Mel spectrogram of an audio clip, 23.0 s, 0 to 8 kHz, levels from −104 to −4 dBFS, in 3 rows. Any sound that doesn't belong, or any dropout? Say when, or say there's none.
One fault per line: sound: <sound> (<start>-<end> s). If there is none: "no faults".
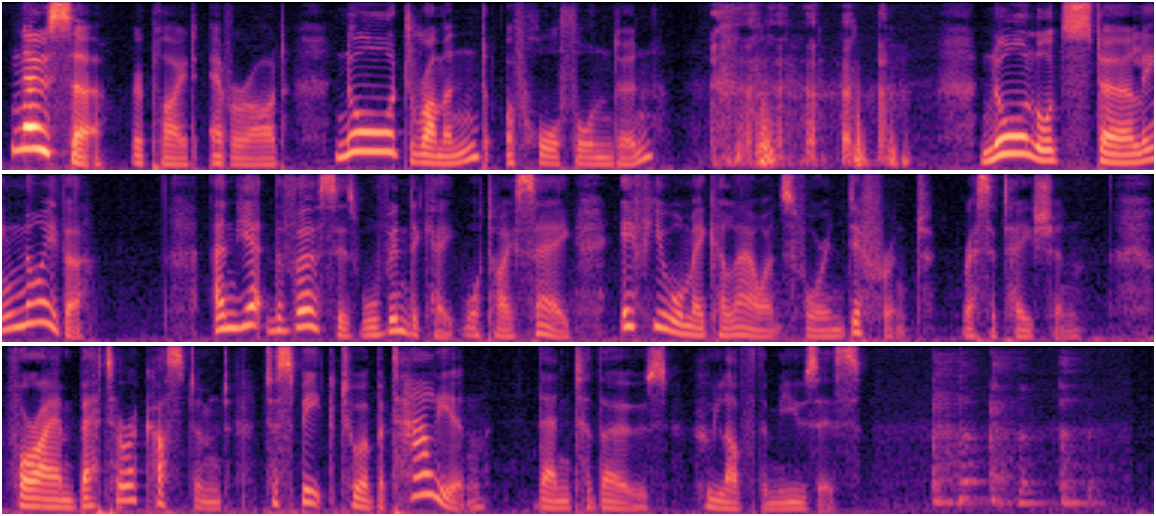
sound: laugh (4.7-6.1 s)
sound: cough (21.5-22.8 s)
